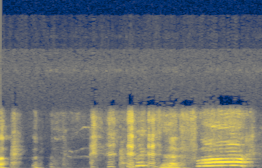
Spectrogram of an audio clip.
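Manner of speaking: high, slow, drawn-out squeal; furry voice. Pretend. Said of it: "You have to do the furry voice".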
